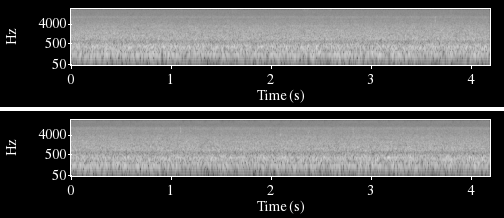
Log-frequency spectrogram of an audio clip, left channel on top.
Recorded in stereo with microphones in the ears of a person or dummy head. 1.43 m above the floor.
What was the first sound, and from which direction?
Only background noise.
